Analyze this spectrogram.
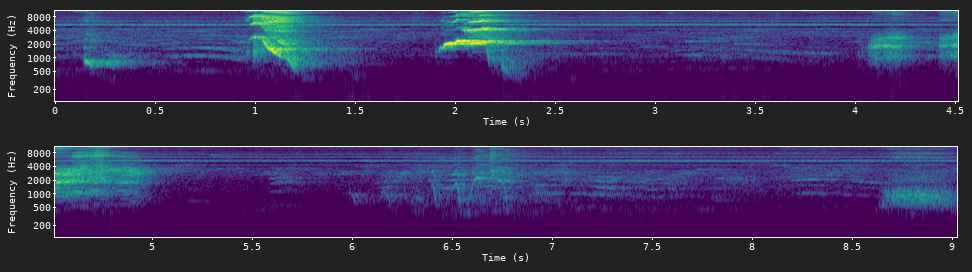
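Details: Common hill myna chattering indoors: strident falling squawks, speech-like babbling phrases and softer squeaks spread irregularly over several seconds.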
